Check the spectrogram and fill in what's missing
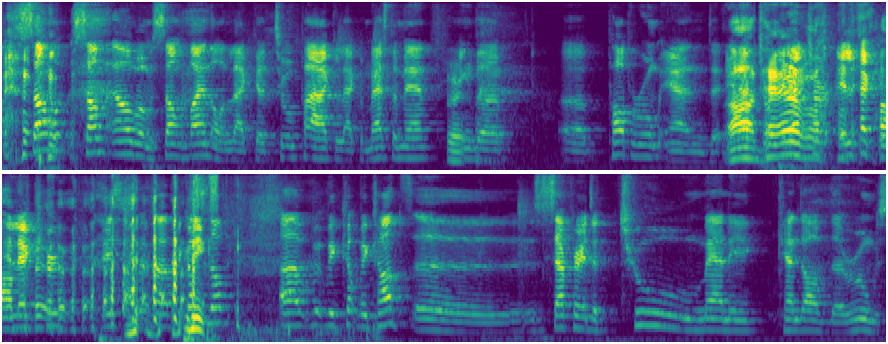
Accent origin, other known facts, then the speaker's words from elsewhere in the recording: Xi'an, Shaanxi, China; English is a second language; now in Shenzhen, China; I'm from Xi'an. I'm Xi'an.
